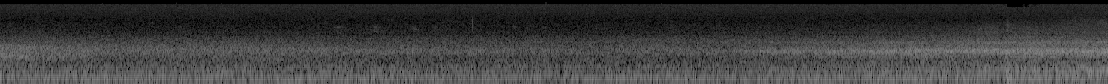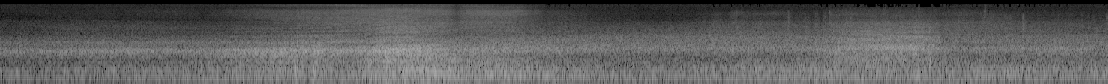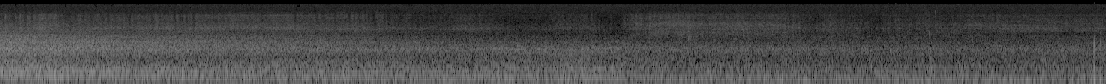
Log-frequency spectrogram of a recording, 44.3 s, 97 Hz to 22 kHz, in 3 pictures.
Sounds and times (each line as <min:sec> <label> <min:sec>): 0:10.6 Cars 0:44.2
